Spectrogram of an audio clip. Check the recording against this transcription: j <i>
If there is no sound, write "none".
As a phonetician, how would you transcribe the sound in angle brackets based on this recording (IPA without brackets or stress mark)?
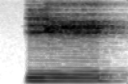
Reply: i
